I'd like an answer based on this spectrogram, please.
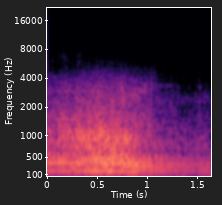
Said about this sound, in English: Listen. Car coming.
